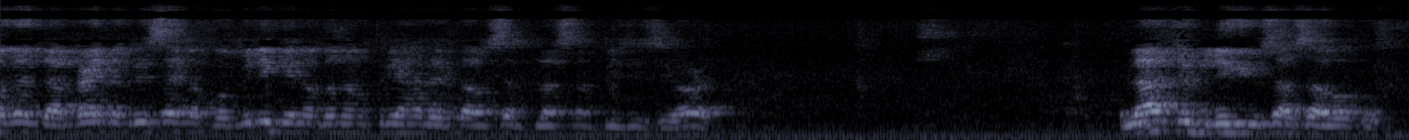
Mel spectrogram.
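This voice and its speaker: A man's voice: fairly high pitch, warm tone. Middle-aged male lecturer, echoey and distant. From Philippines. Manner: joking asides, keeps checking in with the class. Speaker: criminology review lecturer. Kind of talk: classroom lecture. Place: classroom. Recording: echoey room recorded from far off, faint background noise.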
